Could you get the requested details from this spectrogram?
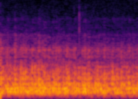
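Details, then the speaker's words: Needle EMG of a woman's arm muscle as she raises the arm: dense, continuous engine-like roar with more motor units recruited; normal, basic motor unit potentials without reinnervation and a full interference pattern, muscle fully innervated. "and these motor units look perfectly normal uh they're what we call Mono or basic motor units that means they do not indicate reinnervation and that means the muscle is fully inovated"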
